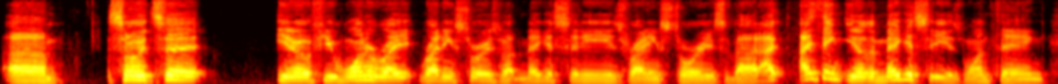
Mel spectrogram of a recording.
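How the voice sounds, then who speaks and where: A man's voice: mid-range voice, quick pace, no echo, studio quality. A man hosting a podcast in casual chat, musing aloud and posing questions. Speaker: podcast host.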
